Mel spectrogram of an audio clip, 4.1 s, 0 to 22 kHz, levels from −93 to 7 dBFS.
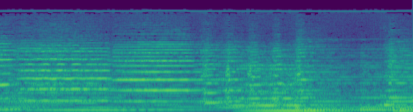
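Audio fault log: throughout: switching supply whistle, a thin high tone drifting between 14.47 and 14.57 kHz, roughly 20 dB below the sound, from a power converter cycling at an audible rate. Unlike a fixed-pitch interference whistle, its pitch wanders slightly as the supply's load shifts.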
